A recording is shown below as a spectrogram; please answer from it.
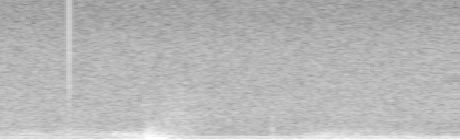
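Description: Low steady background hum of the recording, with one faint short sound a little under a second in.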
